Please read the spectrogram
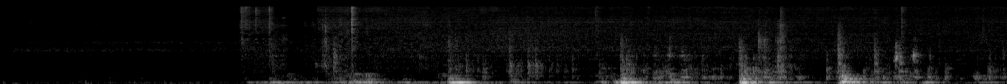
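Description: Hand-held pump pressure mister spraying water in a series of short hissy spritzes, mixed with low thumps and rumble from the sprayer being handled. The first couple of seconds are faint.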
